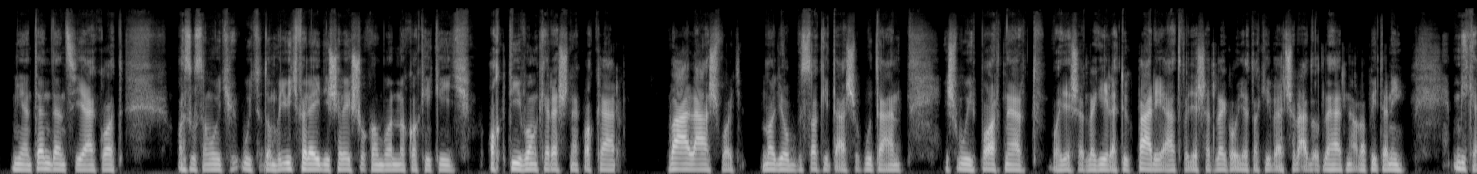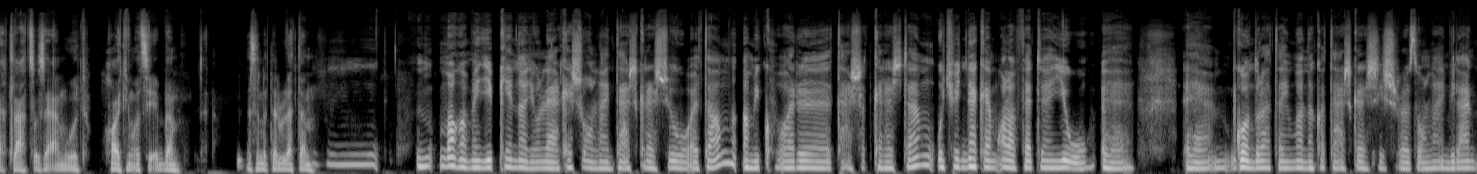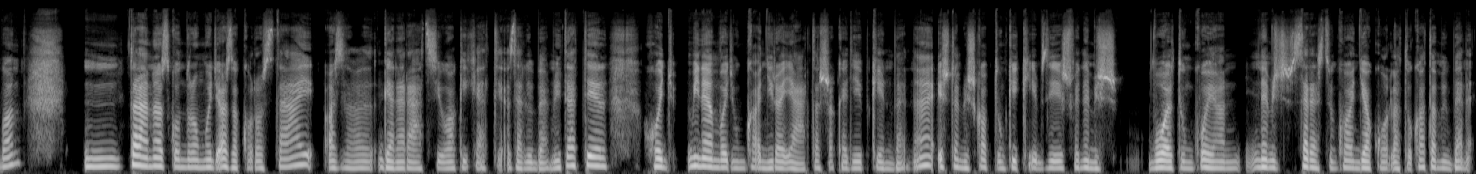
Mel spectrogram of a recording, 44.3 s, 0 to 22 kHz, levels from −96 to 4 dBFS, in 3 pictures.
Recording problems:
none

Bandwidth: 17.5 kHz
